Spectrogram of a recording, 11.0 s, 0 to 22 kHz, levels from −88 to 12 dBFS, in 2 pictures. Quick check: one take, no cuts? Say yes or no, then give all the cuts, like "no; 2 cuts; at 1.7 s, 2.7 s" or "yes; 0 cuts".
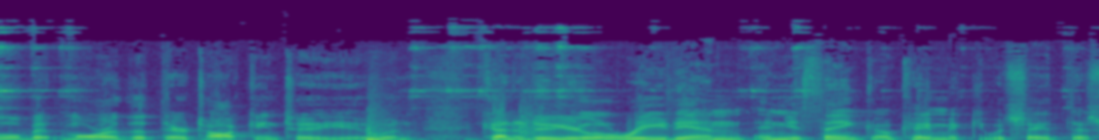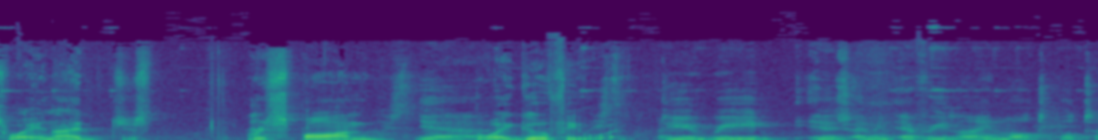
no; 2 cuts; at 5.8 s, 9.5 s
